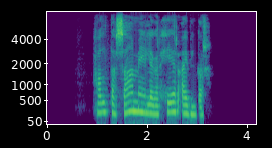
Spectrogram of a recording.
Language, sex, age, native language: Icelandic, female, 30-39, Icelandic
